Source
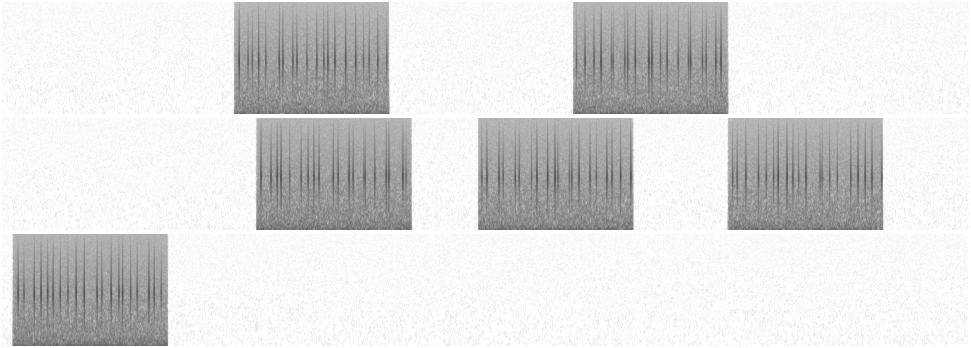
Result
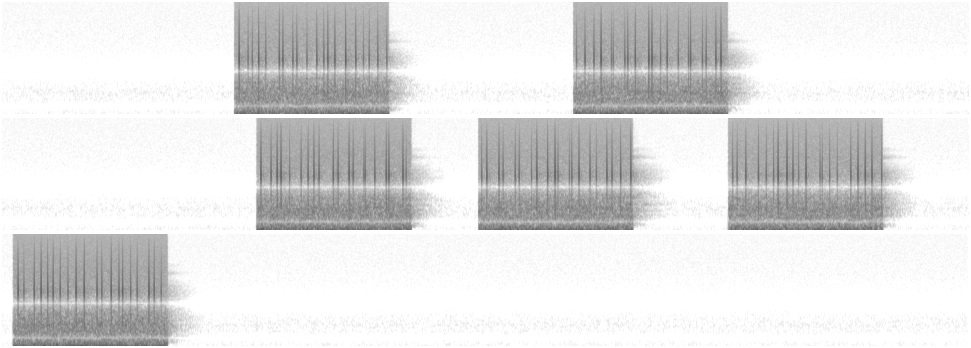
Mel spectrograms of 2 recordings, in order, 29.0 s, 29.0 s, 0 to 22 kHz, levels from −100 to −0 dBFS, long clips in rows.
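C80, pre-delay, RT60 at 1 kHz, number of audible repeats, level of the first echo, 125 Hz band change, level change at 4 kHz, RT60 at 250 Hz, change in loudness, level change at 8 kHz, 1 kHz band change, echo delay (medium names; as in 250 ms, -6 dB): 20.0 dB, 3 ms, 0.65 s, no echo, no echo, -2.0 dB, -3.5 dB, 0.45 s, -4.5 dB, -0.5 dB, -2.0 dB, no echo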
